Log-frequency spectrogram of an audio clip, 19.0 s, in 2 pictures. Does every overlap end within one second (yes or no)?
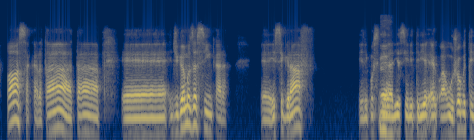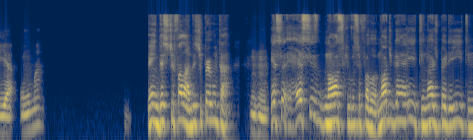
yes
